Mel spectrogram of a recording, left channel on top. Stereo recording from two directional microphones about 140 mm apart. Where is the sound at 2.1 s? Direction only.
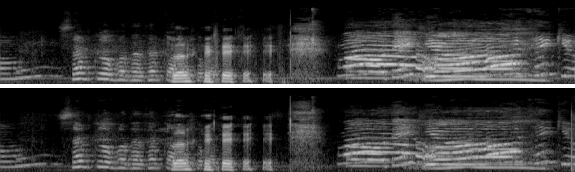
15° right (ahead or behind).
